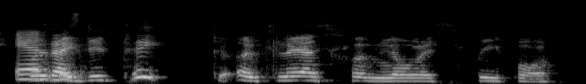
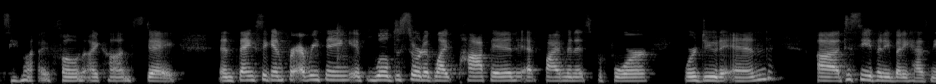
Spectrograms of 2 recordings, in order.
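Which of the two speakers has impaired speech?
The first: cerebral palsy.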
